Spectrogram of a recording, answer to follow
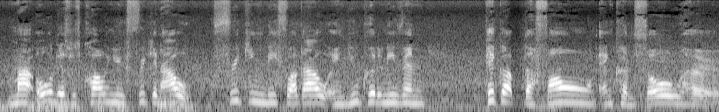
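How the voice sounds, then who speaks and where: Over noticeable background noise, an animated voice moves at a fairly slow pace with ordinary pitch variation. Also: woman, fairly high pitch for a woman. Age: 40s. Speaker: podcaster, single mother. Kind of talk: personal venting monologue. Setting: outdoors in a parking lot.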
